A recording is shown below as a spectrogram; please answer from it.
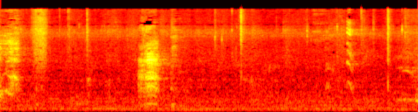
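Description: Labrador puppy giving short, high whimpering cries while being bathed: a brief rising one at the start and a louder one about a second and a half in.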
